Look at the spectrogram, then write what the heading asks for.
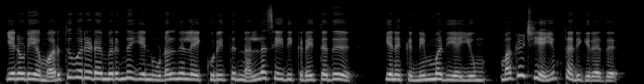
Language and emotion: Tamil, happy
